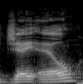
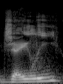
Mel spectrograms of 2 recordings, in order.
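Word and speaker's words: Jaelle: used to that because my name is JL but it's spelled like j-a-e-l-l-e okay so I get Jaylee a lot of times like in jail they're like your name's Jail jail like you've been in jail and I'm like okay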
